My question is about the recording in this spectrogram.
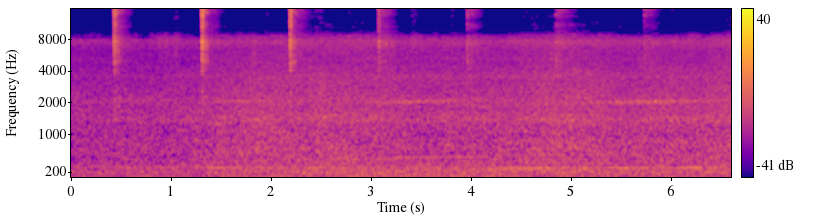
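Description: MTR East Rail line electric train standing at the platform after arriving: a steady rumble with a faint electrical hum, growing a little louder about a second and a half in. Faint light ticks about once a second stop after about two seconds.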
